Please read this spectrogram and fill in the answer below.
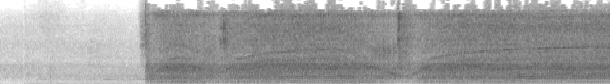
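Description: Graco airless paint sprayer's pump kicks in about a second and a half in and runs loudly and steadily, feeding paint to the pressure roller while the air is pushed out of the line.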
